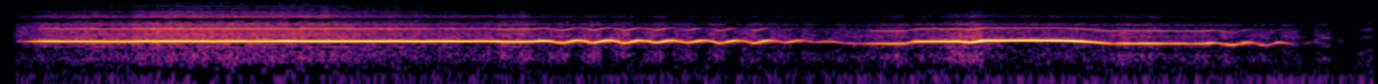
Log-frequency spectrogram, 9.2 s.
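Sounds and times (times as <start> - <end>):
koauau flute: 0.1 - 9.1.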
